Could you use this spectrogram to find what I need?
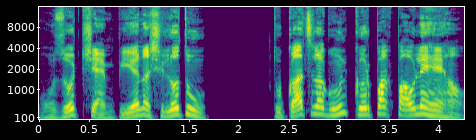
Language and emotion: Goan Konkani, happy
